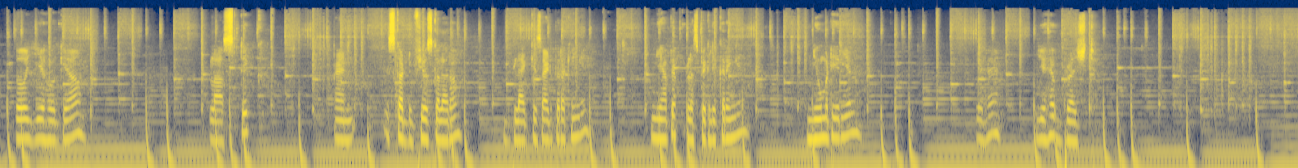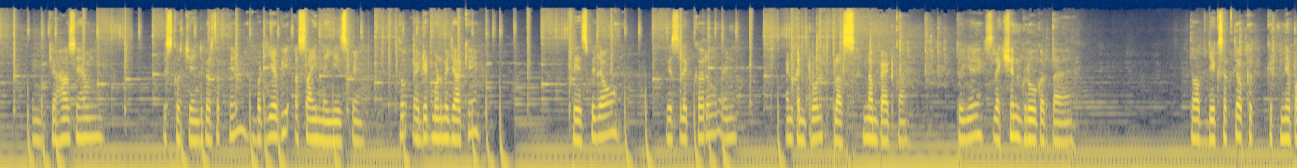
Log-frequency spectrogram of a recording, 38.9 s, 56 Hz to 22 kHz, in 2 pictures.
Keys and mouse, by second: 0.7 click, 1.0-3.5 drag, 5.8 click, 9.0 click, 10.2 click, 11.6 click, 13.4-17.1 drag, 19.2 click, 21.4 click, 23.2 click, 25.2 click, 25.9 Tab, 26.7 3, 28.7 click, 31.7 ctrl+KP_Add, 32.1 ctrl+KP_Add, 32.5 ctrl+KP_Add, 33.0 ctrl+KP_Add, 33.3 ctrl+KP_Add, 33.5 ctrl+KP_Add, 34.9 click, 38.0 ctrl+KP_Add, 38.5 ctrl+KP_Add.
